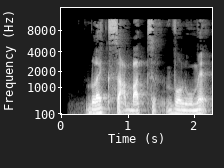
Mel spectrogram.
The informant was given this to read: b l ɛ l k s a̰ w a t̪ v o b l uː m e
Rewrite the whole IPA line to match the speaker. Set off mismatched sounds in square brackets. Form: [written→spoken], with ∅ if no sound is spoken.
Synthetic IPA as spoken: b l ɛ [l→∅] k s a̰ [w→b] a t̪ v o [b→∅] l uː m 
